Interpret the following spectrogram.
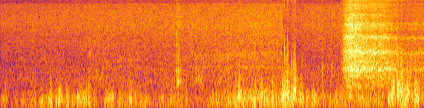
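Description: Wind buffeting the microphone in rough, uneven gusts, with a louder hissing rush near the end.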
